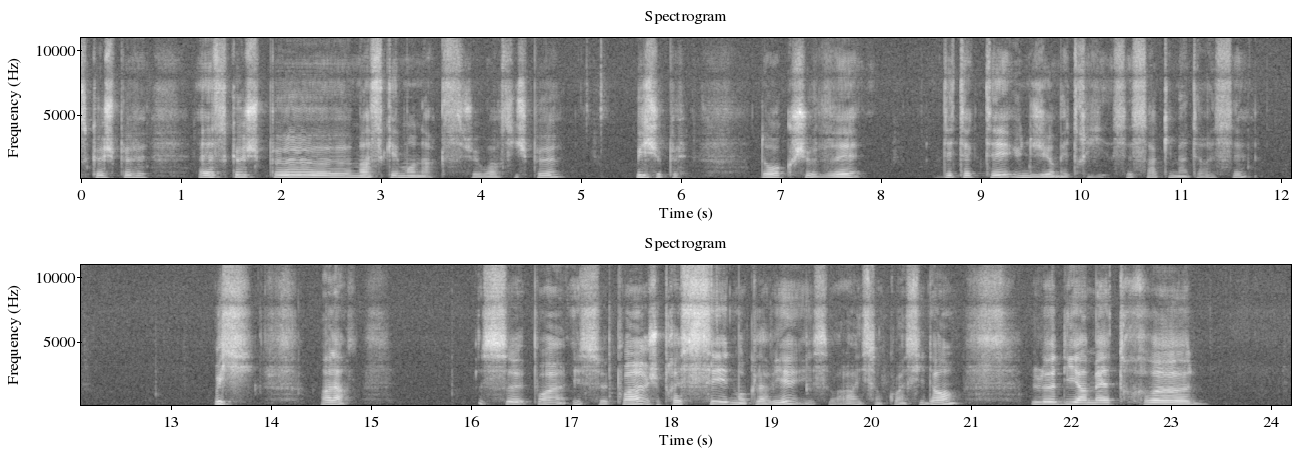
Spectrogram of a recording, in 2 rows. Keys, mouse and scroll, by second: 0.0 click, 1.7 click, 4.2 click, 5.0 space, 9.4 click, 11.6 click, 12.8 click, 13.2 click, 13.9-15.7 scroll up 2, 15.7 click, 17.1 click, 19.0-21.0 scroll down 1, 19.0 c, 21.0 click.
